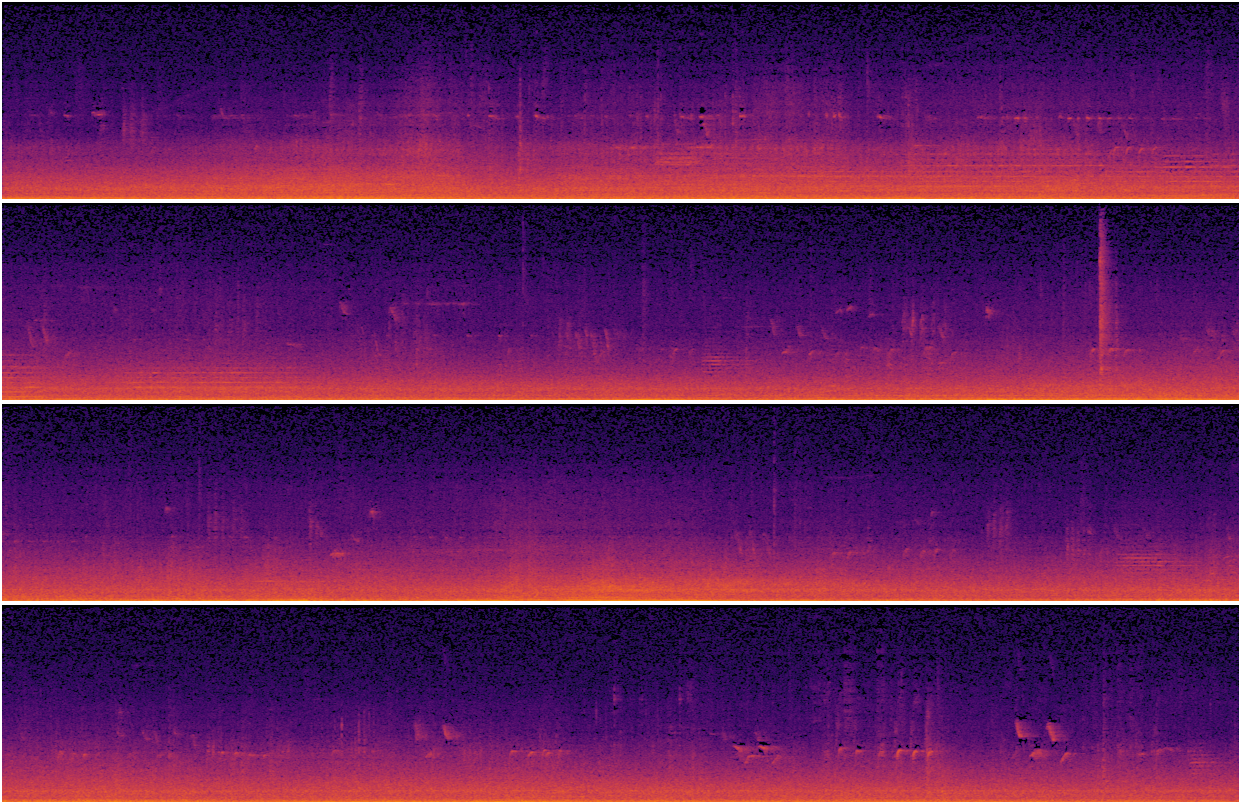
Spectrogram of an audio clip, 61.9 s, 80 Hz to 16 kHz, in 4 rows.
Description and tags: Small city park athmosphere 2
Small city park surrounded by a highway and tramways and one building.
Recorded 2012-09-28 01:15 pm.
hum, saw, suburb, September, city, people, Russia, leaves, rumble, soundscape, park, birds, autumn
